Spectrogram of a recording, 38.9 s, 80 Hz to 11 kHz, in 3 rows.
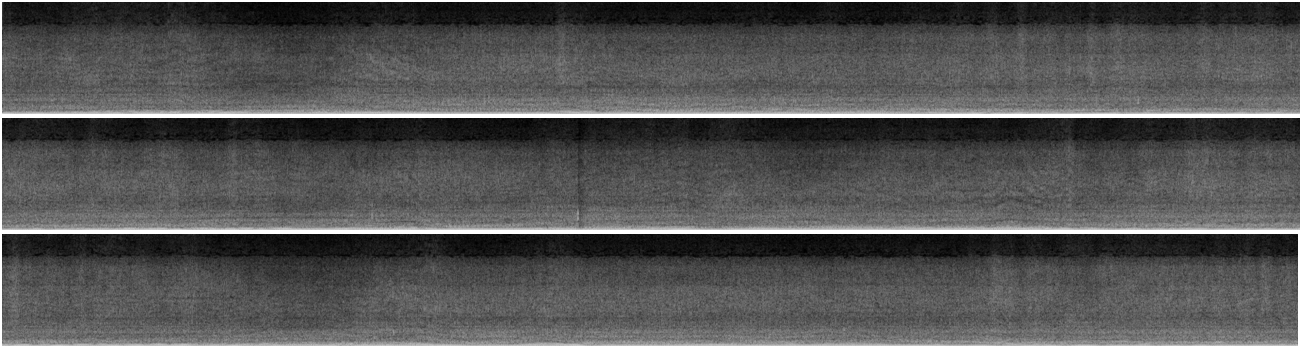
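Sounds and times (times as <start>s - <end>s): lawn mower engine running: 0.0s - 38.9s.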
